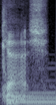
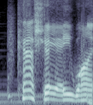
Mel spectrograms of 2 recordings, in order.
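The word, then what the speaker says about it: cache: mom say it right cash is pronounced cash just because it has an e on the end doesn't mean you have to throw on a French accent and pronounce it how you think they would or do cash a Y is definitely not correct or Rangoon almost everyone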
